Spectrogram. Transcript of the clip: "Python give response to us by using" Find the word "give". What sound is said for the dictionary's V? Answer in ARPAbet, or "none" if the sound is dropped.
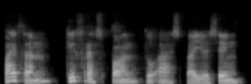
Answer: F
